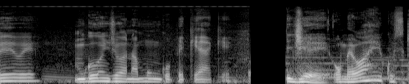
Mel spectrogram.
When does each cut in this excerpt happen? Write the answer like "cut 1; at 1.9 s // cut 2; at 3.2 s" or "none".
cut 1; at 2.6 s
